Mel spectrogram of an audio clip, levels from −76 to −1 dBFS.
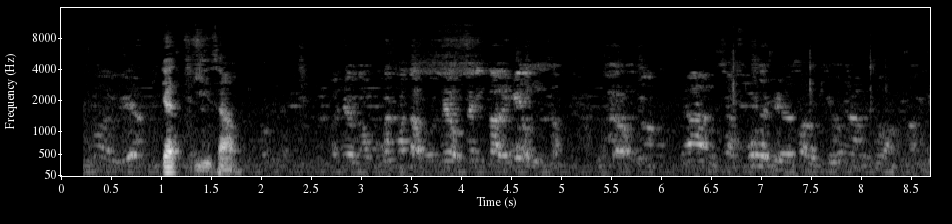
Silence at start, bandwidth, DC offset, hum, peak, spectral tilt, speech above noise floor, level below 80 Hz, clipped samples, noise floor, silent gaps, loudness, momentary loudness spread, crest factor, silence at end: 0.2 s; 11.5 kHz; under 0.1%; none; -2 dBFS; -6.5 dB/octave; 27 dB; -62 dBFS; under 0.1%; -53 dBFS; none; -29 LUFS; 20 LU; 28 dB; 0 s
